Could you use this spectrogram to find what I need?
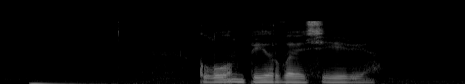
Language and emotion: Russian, sad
